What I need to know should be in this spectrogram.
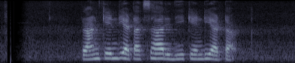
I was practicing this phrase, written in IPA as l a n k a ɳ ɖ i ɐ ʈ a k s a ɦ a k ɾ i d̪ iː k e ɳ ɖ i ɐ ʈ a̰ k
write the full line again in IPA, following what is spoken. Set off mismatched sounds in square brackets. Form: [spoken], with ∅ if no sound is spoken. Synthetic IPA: [ɾ] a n k [e] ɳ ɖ i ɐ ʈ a k s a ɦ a [∅] ɾ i d̪ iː k e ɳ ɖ i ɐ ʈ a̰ k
